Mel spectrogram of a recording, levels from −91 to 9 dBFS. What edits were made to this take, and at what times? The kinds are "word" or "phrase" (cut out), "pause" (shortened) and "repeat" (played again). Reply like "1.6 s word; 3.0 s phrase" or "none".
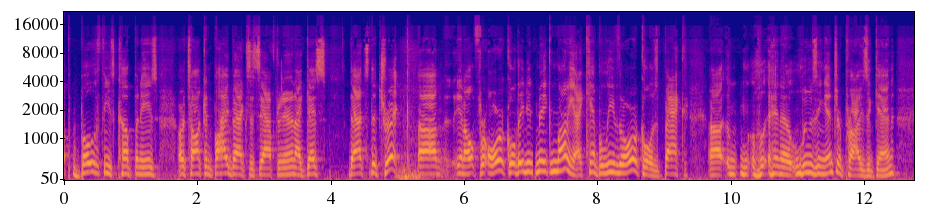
7.0 s word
